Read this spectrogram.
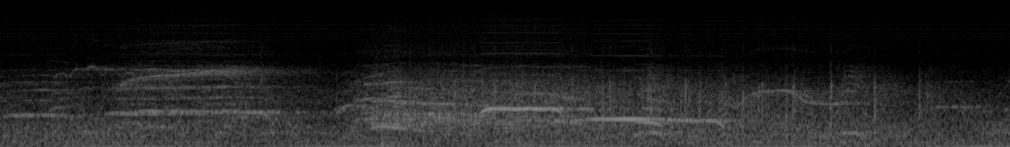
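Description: A crowd whistles loudly.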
